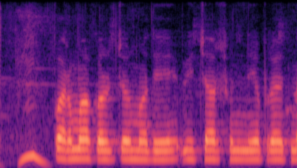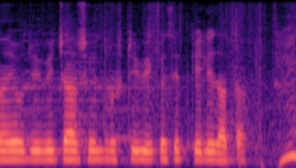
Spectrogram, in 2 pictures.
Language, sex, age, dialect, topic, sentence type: Marathi, male, 18-24, Southern Konkan, agriculture, statement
